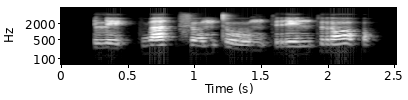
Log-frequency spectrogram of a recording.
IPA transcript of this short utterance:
le˨˩ʔkwa˦˥t̚so˦˥mtoː˨˩ŋ pre˦˥nprɔ˥˩ʔ

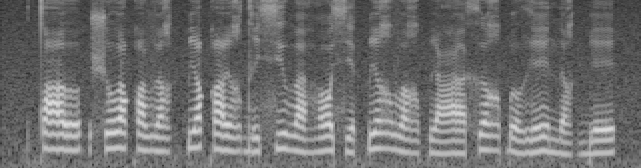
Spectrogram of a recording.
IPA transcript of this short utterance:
tˤɤː | ʃoːquvɛʁ k͡pi qiːʁdi sʲɯβa ɦɔsʲa k͡piʁvɤʁpiʕa xɯʁɓo ɣeneʁ ɡ͡be

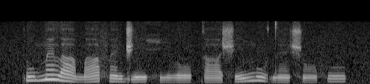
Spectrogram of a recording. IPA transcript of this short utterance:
ɾu˦ mɛ̃˦ la˦˨ma˨˦fɛ̃˧ d͡ʒĩ˨hi˨ lo˨ka˨ ʃĩ˨˦ mu˦˨dɛ̃˨ ʃɔ̃˨fu˧

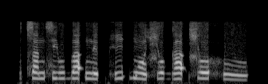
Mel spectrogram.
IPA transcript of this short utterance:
t͡sa˧n sju˦ba˦ʔ n̪e˨p̚hi˦ʔbɔ̃˨˩ɕo˥˧ ɡa˦ʔɕo˦ hu˨˩

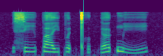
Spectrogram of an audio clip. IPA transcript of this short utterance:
siː˨˧ paː˧jpɵ˧t̚ pʰʊ˨k̚lœː˥k̚miː˨˥

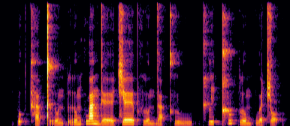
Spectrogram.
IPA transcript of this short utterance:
po˥˩k̚tʰa˨˩p̚tro˧n pro˦˥mkwa˥˩ndɛː˨˩ t͡ɕɛː˥˩ pʰlo˨˩nda˨˩ʔkʰluː˧ | kʰli˦˥t̚kʰu˥˩ʔplo˨˩m pu˩˦a̯t͡ɕɔ˨˩ʔ

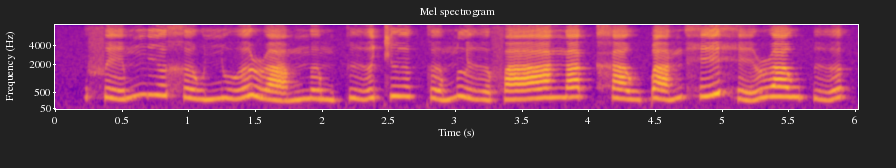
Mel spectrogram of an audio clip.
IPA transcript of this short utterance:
fe˨˩˦mŋi˧ə̯ xə˨˩wɲu˨˩˦ə̯ɹa˨˩˨mŋə˨˩m kɨ˨˩˦ə̯cɨ˧ə̯kə˨˩˦m lɨ˨˩ə̯faː˧˥ŋa˦˥k̚ xa˨˩wɓa˨˩˦ŋhe˧˥he˨˩˨ ɹa˧wʔɨ˨˩˦ə̯

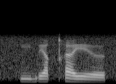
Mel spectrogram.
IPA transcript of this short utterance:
mbeqʰeə̯

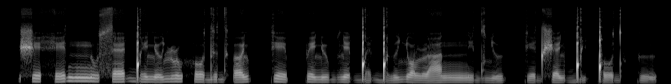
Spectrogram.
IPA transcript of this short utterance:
ʃehednːu sɛ ɡ͡ǃelʲoʎɭu hodɯd ʔʌlʲ kːepːelʲ ublʲɛ ɡ͡ǃɛɡ͡ǃɯʎolˠ ɭanːid ʎɯkːed ʃɛlʲɡ͡ǃiǃodkːɯ

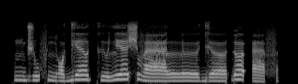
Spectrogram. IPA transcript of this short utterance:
nd͡ʒu˧fɲɔ˨ ɡʲɛː˧ə̯kʲu˨ lʲɛː˦ʃ væː˨lːøː˨ɡʲœː˨ ɗœ˦ʔæ˨f

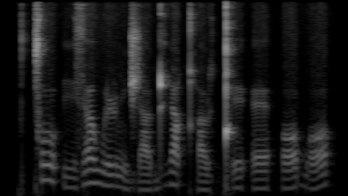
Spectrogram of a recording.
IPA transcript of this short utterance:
ǀo˥ʔi˩zɐ˥ wɨ˧ɭnd͡ʒa˩ɖʱi˥˩qʰɛ˩ɭ ǃʼe˧ʔɛ˧ | ɔ˩˥bɔ˩˥

